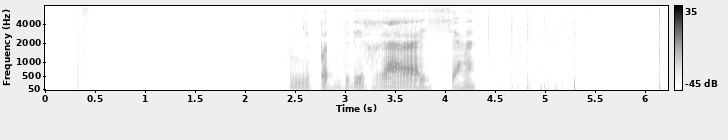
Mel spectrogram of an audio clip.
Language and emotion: Russian, angry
